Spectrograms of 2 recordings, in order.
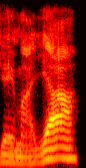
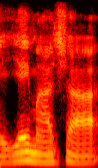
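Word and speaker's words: Iemanjá: and so we um in cuba i think the term many people will say is yemaya or yemaycha uh and in brazil they say yay maja and spell it i-e-m-a-n-g-j-a and o-shun she has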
